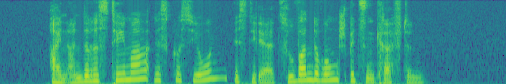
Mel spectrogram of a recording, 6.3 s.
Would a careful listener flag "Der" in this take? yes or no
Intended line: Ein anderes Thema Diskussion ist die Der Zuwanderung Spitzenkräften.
no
